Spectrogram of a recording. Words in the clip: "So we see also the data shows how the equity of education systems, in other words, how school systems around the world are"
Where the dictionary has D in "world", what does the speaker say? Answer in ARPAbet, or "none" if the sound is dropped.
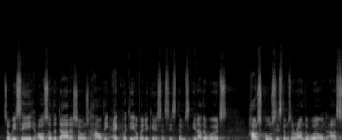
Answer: D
